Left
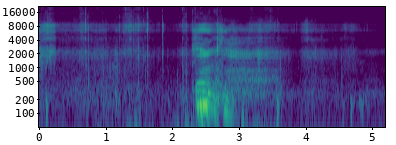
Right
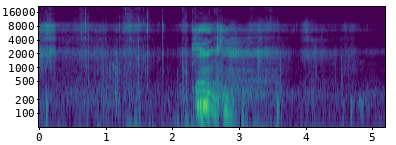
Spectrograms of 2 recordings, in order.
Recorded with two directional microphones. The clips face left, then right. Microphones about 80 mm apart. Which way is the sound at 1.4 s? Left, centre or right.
Right.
